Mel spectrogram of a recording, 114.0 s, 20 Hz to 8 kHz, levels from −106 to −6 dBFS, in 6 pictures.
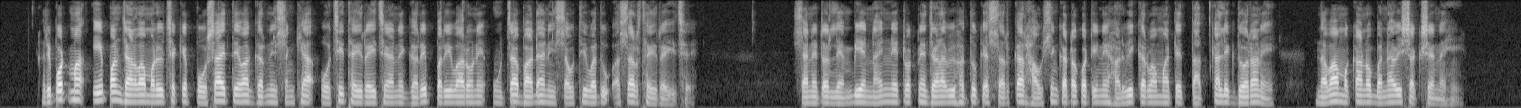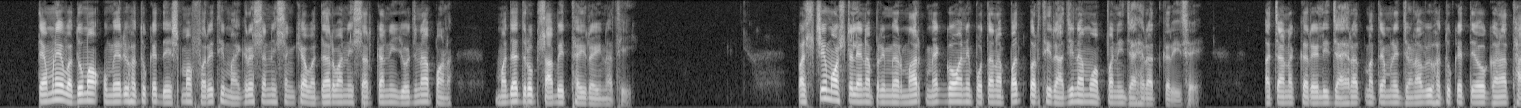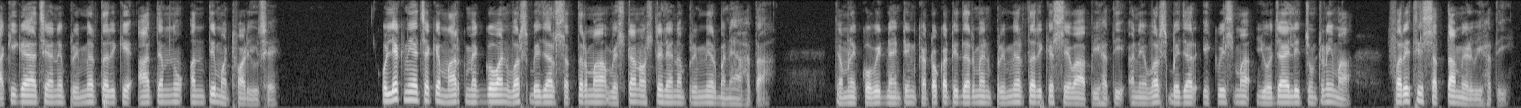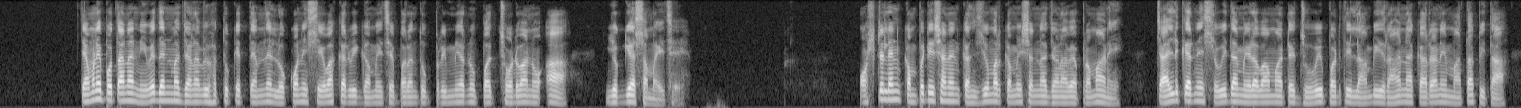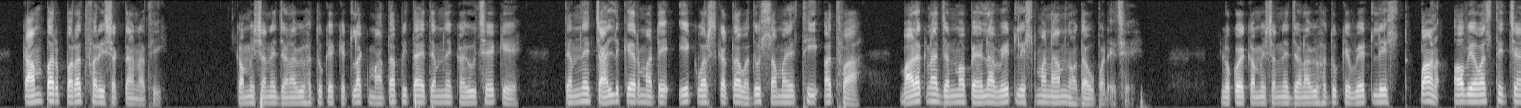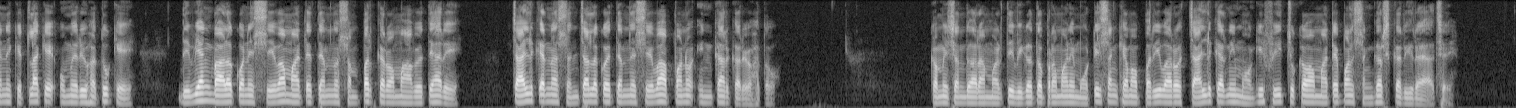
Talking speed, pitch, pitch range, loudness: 135 wpm, 130 Hz, 125-140 Hz, -25 LUFS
